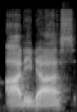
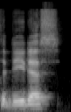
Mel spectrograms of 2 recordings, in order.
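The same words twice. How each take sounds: First: It is pronounced the European way. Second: It is pronounced the usual non-European way.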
